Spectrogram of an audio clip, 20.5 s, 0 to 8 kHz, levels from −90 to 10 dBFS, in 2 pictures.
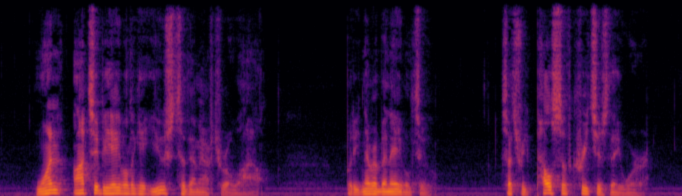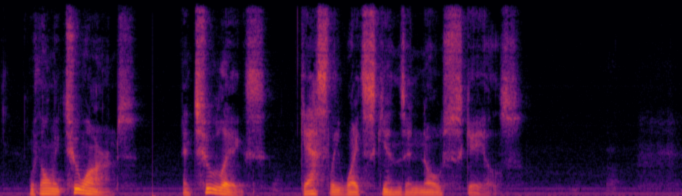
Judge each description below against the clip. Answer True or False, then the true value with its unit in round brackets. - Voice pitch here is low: True (100 Hz)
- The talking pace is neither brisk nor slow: False (110 wpm)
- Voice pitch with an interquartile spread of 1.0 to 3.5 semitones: False (5.2 semitones)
